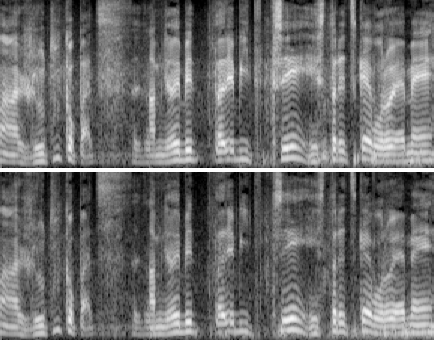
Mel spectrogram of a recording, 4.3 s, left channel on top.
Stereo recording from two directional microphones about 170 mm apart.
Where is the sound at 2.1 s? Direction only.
5° right (ahead or behind).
